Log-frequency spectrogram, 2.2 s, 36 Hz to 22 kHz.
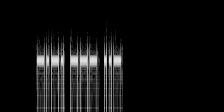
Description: Morse code, heard as a keyed tone, about 50 wpm, 700 Hz. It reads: COU
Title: Top Three Letter Combinations in Words 50wpm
